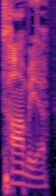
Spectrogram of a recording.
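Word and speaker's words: Tamiya: from this event that it's Tommy ax because without the big tummy attached to it because it is a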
